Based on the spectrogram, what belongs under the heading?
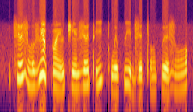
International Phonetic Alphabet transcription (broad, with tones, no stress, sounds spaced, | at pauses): t͡s ʏ˧˥ z ɔ̤˨ l z ẽ˥˩ qʷ ẽ˨˩˦ l t͡ʃ ẽ˨ z ø˧˥ tʼ i˧˥˧ kʰ w ʏ˨ p i˥˩ d͡z ʏ˨ tʼ ɔ̤˨ p ʏ˨˩˦ z ɔ̤˧˥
